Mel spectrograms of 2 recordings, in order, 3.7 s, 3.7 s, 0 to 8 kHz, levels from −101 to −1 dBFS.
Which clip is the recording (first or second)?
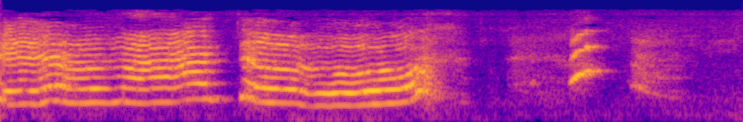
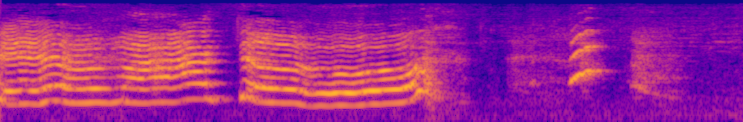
second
